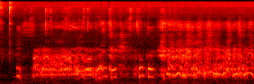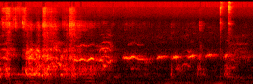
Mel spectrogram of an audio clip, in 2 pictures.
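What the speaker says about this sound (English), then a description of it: "So where did that dog learn to do all that aggression and rushing and teeth showing?" An aggressive dog snarls and barks in rough, sustained bursts, then breaks into high, thin whimpering cries toward the end.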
